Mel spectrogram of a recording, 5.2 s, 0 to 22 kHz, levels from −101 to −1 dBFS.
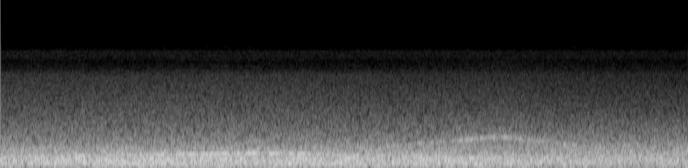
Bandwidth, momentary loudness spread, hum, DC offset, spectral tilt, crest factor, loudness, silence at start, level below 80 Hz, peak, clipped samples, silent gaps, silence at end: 3.7 kHz; 5 LU; none; under 0.1%; -13 dB/octave; 14 dB; -27 LUFS; 0 s; -38 dBFS; -12 dBFS; under 0.1%; none; 0 s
